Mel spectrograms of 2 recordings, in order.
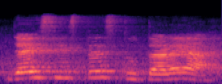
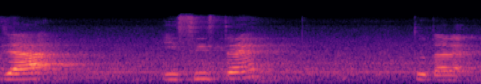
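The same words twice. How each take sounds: First: "hiciste" said as "hicistes" with an added final s; mispronounced example. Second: "hiciste" said carefully with no final s; a careful, word-by-word "hiciste" ending cleanly on e; correct pronunciation. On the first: Teacher demonstrating the common mispronunciation "hicistes" to students. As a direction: say "hiciste" wrongly as "hicistes", a little slow. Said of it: "Hiciste está mal pronunciado". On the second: Teacher modelling the correct "hiciste" for students, careful and clean. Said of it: "La correcta pronunciación es". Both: Shown as a demonstration.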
